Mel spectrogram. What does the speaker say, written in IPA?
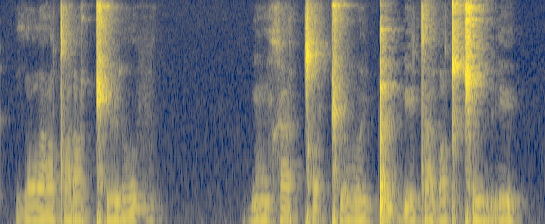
ðˤøjatˤɪ ɾaǁøɾov | ɠõxa ǀɔǁylˠyǃy ɠɪta ɗøtˤǁurɪ

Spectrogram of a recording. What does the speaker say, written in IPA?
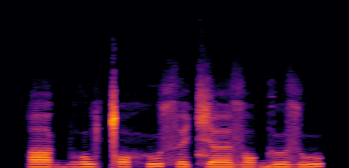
aɡbʱow ǀɔhuse t͡ɕɛzɔ ɡɯzu

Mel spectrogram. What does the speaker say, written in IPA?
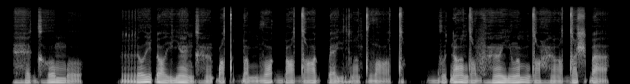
ɦɛɡʱomo | rʊi̯ɗɔi̯ jɛ̃ɡʱœ̃ɓœtˤ ɡ͡bomðˤʊ ɡ͡bødˤɐu̯ k͡pɛjrũtˤðˤotˤ | ɡ͡buɗœ̃dˤœv ɦœ̃ jũmdˤøɦœ̃i̯ dˤʊʃɓa

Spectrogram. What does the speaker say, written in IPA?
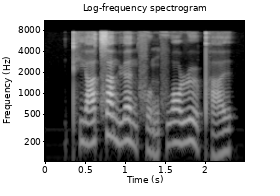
pʰjä˧˥t͡sa˥˧n ɥɛ˥˩nfʊ̰˨˩ŋfwɔ˥ ɻɻ̩˥˩ pʰa˧˥ɪ̯

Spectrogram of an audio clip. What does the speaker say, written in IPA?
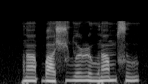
ɾãɓaʃʎø ɭɯɾãmsɯ

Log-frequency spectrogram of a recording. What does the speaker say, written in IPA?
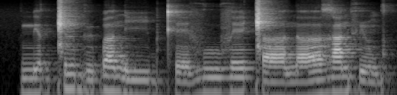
mʲɐ˧ɡ ǁɨ˦bʉ˨ɓɐ˦ niː˨bkʰe˨ vu˧ve˧ ǁɐː˨nɐː˨˦ ɣa˦nfʲũ˨ɡ

